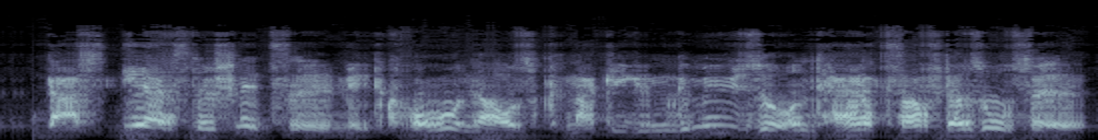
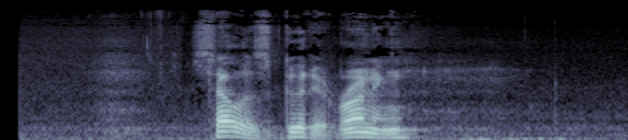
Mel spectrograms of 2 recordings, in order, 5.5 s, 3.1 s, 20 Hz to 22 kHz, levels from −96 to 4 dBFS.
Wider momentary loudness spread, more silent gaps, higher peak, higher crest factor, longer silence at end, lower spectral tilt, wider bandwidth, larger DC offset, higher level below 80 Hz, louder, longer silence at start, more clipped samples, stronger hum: second, 8 LU vs 25 LU; neither; second, -12 dBFS vs -4 dBFS; second, 16 dB vs 22 dB; second, 0.05 s vs 0.3 s; second, -1.5 dB/octave vs -6 dB/octave; second, 10.5 kHz vs 16 kHz; neither; second, -78 dBFS vs -48 dBFS; second, -28 LUFS vs -22 LUFS; second, 0.25 s vs 0.55 s; neither; neither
